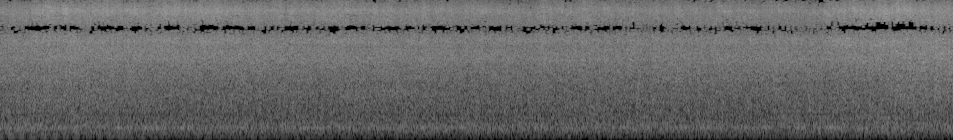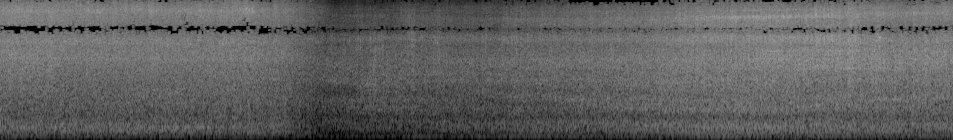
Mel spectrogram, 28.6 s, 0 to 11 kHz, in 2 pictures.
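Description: Freight trains passing: a Class 60 diesel-electric locomotive and its rake of steel wagons roll by with a steady rumble of wheels. The sound cuts out briefly about two-thirds of the way through, then a Class 47 diesel-electric hauling tank wagons comes in, growing louder as it draws near.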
